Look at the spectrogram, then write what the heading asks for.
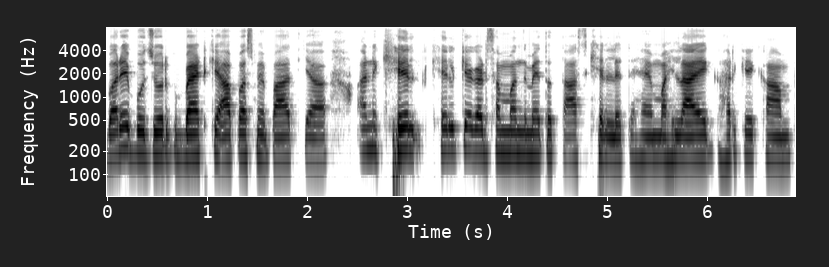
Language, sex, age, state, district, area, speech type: Hindi, male, 18-30, Bihar, Darbhanga, rural, spontaneous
